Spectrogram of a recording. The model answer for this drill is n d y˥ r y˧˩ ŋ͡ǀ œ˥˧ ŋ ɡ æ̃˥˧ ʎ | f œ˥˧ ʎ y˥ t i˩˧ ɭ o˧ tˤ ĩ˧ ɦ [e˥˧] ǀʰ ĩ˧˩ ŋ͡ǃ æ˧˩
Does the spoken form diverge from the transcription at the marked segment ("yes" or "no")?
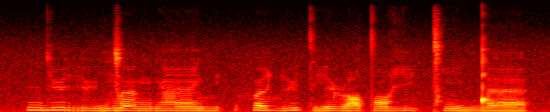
yes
